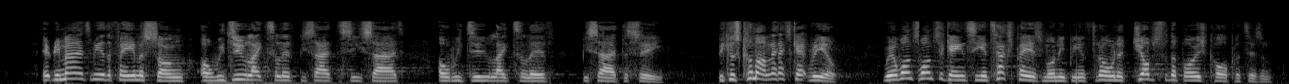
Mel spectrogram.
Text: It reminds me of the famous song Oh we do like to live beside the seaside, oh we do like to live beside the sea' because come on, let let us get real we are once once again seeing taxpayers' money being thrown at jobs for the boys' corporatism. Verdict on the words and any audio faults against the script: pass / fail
pass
